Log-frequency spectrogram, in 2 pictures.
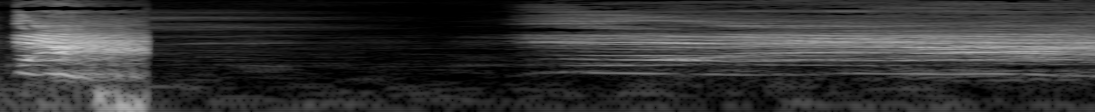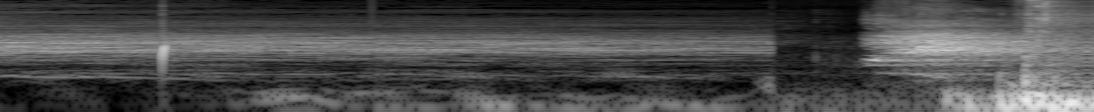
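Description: A short shout, then about two seconds of silence, then a long, wavering, moan-like voice drawn out for about seven seconds with a single sharp click partway through.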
